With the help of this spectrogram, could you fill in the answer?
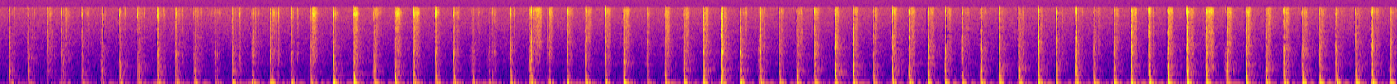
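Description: A cardboard box is knocked and tapped in a steady run of rapid, dull thuds, several hits per second, for the whole clip. Each hit is low and hollow with almost no ring, and the taps vary slightly in strength without anything else in between.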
